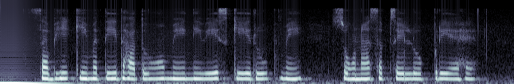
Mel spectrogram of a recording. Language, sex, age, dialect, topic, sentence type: Hindi, female, 56-60, Marwari Dhudhari, banking, statement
